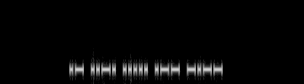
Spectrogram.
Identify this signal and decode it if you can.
Morse code, heard as a keyed tone, about 43 wpm, 700 Hz. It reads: AF5WY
